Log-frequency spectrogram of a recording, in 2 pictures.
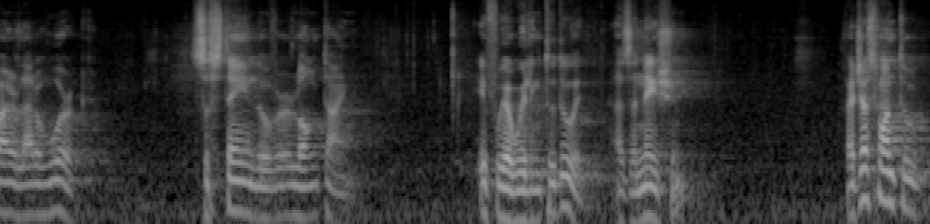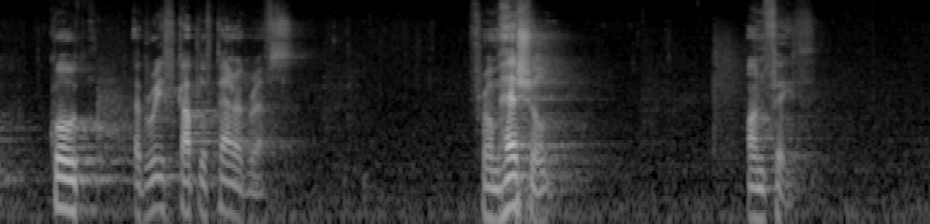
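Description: A man speaks slowly into a microphone over loudspeakers in a large echoing hall, pausing between phrases.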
